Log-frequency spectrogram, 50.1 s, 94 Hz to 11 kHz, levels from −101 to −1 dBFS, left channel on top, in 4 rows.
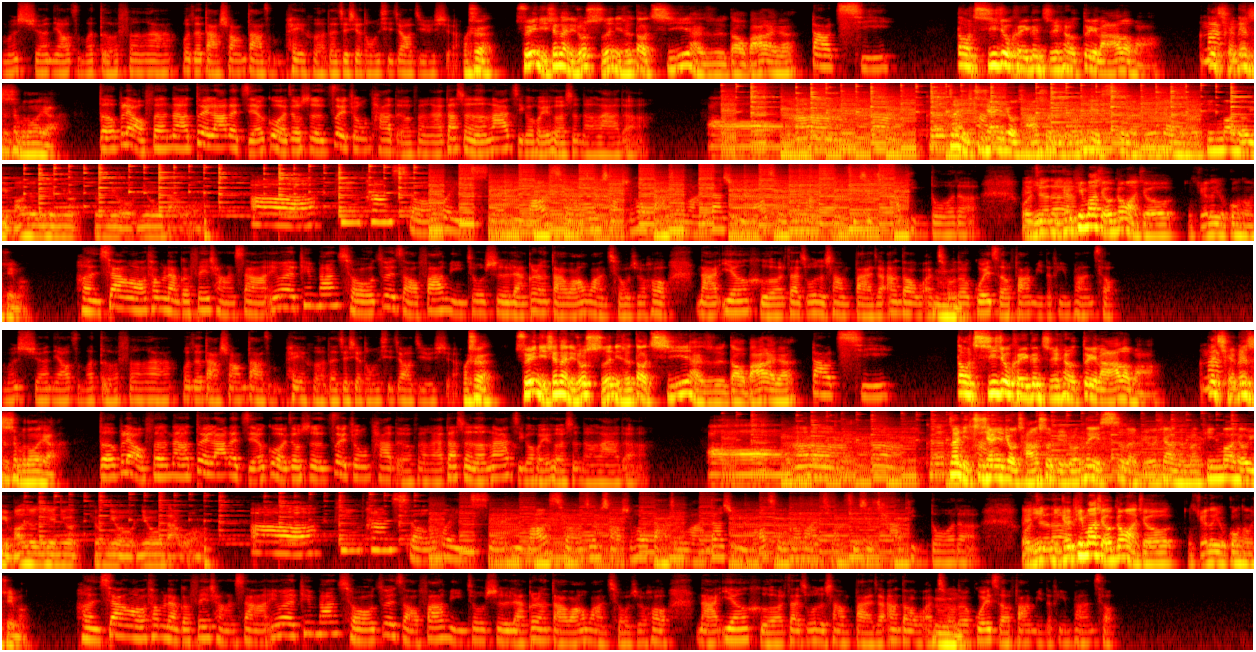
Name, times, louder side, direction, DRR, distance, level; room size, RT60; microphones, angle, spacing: voice 1, 0.0-4.5 8.1-8.9 9.6-9.8 12.0-12.5 13.5-19.0 20.4-22.5 27.5-35.8 38.3-48.6, left 1 dB, 10° left, 0.5 m, -42 dB
voice 2, 4.6-7.9 9.6-11.5 12.1-13.1 19.6-21.0 22.0-27.1 35.2-37.8 46.9-47.2, right 3 dB, 65° right, 0.7 m, -32 dB
sound 1, 19.7-34.1, left 7 dB, 75° left, 0.4 m, -40 dB
4.9 x 2.1 x 2.6 m
head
